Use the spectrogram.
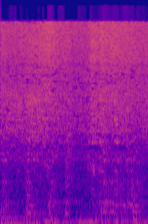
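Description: Spice powders (turmeric, chilli, coriander, garam masala, pepper) stirred into hot oil for chicken masala, giving a steady close sizzle with scraping stir strokes throughout, no talking.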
